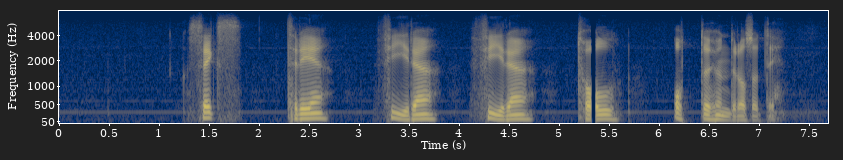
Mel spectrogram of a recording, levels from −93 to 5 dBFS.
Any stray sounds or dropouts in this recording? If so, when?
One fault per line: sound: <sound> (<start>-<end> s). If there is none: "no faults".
sound: dropout (5.3-5.4 s)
